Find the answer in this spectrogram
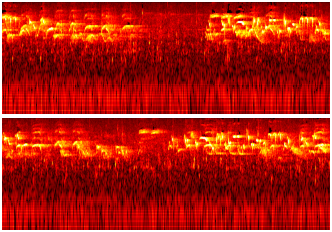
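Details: Bouts of bright, high-pitched twittering from a yellow-throated bunting beside a gentle stream, quick chirps and slurred whistles repeated in three long bursts separated by short lulls, over constant running water.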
